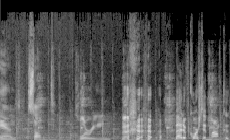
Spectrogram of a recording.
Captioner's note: laughs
